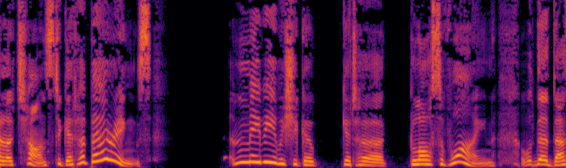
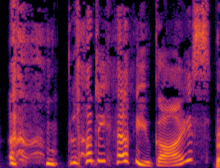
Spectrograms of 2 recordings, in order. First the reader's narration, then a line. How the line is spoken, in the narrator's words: Becca laughed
